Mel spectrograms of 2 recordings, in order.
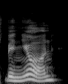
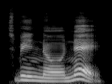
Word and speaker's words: Spinone: The singular is Spinone, Spinone. Huh. So this animal is actually pronounced the Spinone Italiano.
